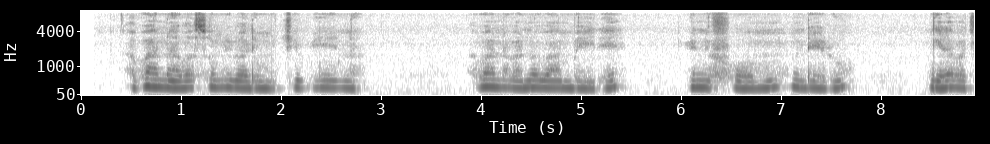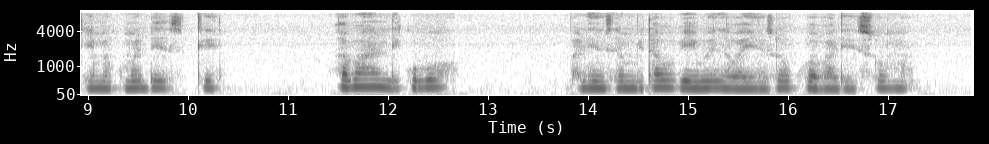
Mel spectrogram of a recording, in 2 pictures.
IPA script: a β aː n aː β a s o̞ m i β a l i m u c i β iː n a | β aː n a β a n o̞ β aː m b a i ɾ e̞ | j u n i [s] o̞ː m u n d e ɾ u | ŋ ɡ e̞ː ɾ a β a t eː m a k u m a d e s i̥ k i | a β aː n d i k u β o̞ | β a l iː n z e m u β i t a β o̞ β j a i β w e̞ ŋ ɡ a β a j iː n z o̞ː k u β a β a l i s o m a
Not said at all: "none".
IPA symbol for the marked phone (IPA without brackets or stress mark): f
